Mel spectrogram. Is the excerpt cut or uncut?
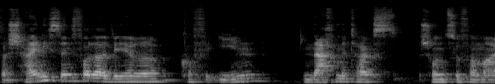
uncut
